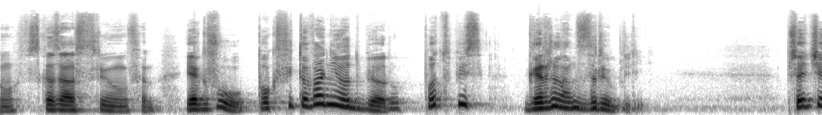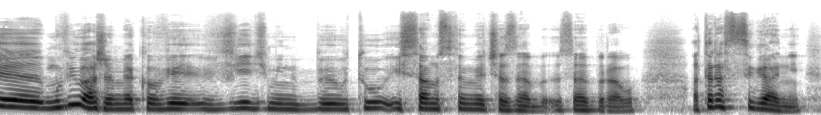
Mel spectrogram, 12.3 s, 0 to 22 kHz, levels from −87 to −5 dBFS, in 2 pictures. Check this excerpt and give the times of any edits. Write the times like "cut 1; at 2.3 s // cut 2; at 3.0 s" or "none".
none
